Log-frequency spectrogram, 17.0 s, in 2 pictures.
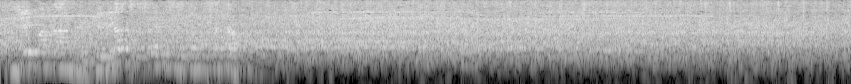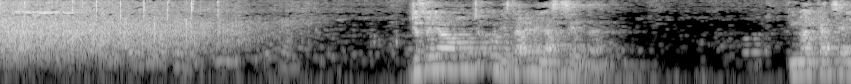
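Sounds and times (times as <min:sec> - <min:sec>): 
audience applause: 0:00.0 - 0:11.6
speech: 0:00.1 - 0:02.7, 0:12.6 - 0:14.5, 0:16.4 - 0:17.0.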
